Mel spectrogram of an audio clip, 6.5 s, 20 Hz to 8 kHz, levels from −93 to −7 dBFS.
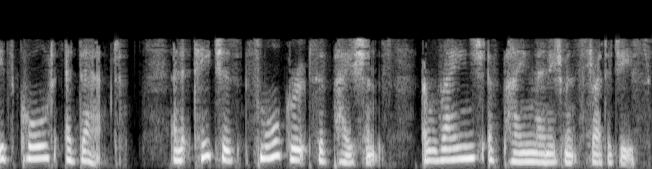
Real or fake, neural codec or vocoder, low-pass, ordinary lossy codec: fake; codec, 16 kHz, 4.8 kbps, FACodec; 7.2 kHz; AAC, 16 kbps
